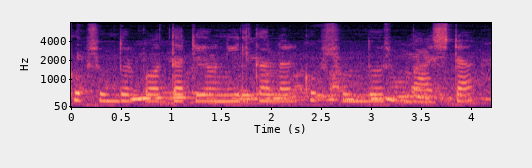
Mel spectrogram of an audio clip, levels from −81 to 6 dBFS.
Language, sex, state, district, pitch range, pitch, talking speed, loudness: Bengali, female, Tripura, West Tripura, 150-230 Hz, 225 Hz, 140 wpm, -15 LUFS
